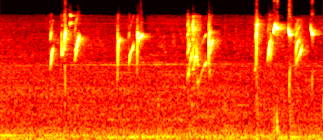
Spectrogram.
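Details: European goldfinch, Algerian type, giving short bouts of two to four sharp twittering notes, each bout about half a second apart, against a quiet background.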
